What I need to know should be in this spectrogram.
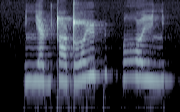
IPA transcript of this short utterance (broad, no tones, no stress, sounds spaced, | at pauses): ʎ æ ɖ ʈ ɑ ɖ lˠ y p | ʁʷ i ʎ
